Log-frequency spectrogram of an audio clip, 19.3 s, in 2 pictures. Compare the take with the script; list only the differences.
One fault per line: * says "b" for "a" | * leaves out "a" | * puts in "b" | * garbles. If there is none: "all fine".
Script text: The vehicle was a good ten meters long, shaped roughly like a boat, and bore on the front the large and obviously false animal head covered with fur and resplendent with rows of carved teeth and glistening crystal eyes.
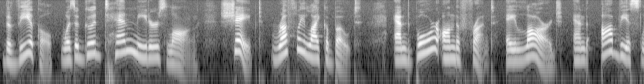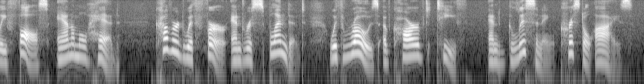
* says "a" for "the"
